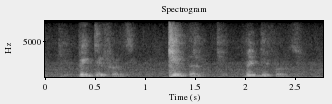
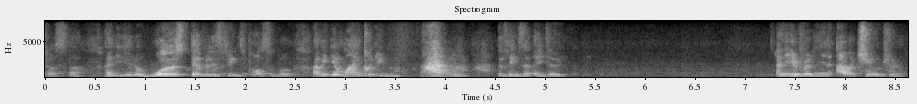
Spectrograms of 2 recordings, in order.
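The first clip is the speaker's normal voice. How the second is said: higher, louder preacher's challenge; fiery preaching; 4 semitones higher, 4 dB louder than usual. Acted. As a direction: call the enemy out from the pulpit. Preaching challenge at full force.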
